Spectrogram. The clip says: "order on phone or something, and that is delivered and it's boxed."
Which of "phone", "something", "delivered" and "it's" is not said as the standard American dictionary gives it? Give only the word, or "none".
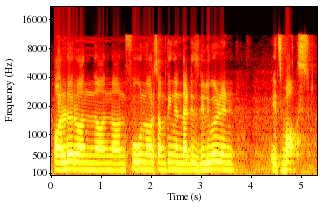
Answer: something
